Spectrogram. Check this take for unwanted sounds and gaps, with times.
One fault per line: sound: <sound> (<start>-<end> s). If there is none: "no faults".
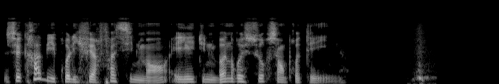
sound: whoosh (4.1-4.4 s)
